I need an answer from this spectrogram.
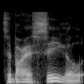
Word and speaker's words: Tobias Segal: And today's guest is Tobias Segal, and have I pronounced that right, Tobias?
